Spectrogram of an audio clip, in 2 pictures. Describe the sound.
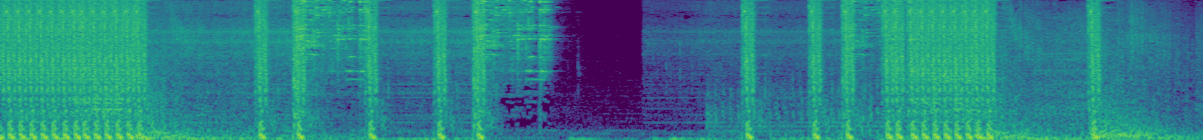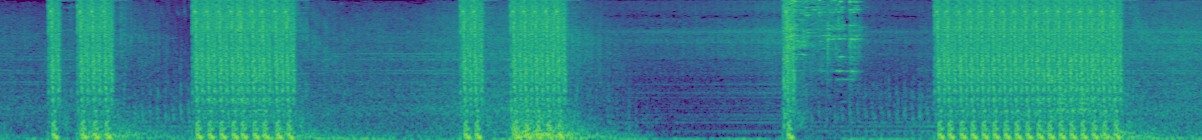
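Video game gunfire while shooting down enemies, loud rapid volleys bursting out many times with brief gaps between them.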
